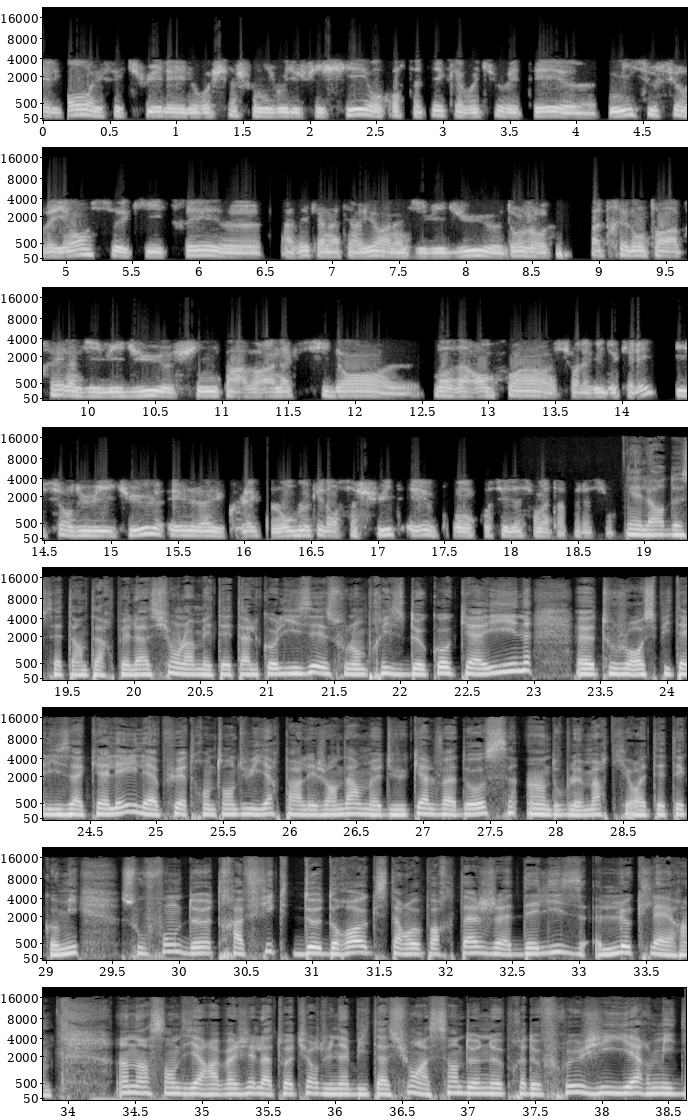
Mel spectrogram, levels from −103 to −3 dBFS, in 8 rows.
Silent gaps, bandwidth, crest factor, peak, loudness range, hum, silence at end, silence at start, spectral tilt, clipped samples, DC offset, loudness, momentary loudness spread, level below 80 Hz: none; 17 kHz; 18 dB; -4 dBFS; 5 LU; none; 0 s; 0 s; -5 dB/octave; under 0.1%; under 0.1%; -22 LUFS; 6 LU; -46 dBFS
